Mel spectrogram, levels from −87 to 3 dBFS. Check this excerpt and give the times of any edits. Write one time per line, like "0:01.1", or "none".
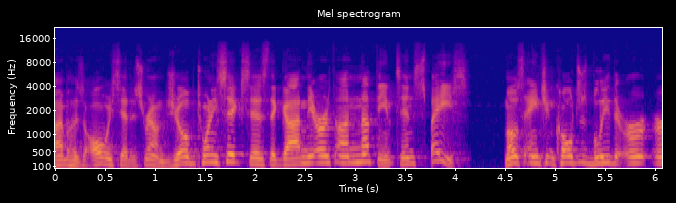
0:02.5
0:03.3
